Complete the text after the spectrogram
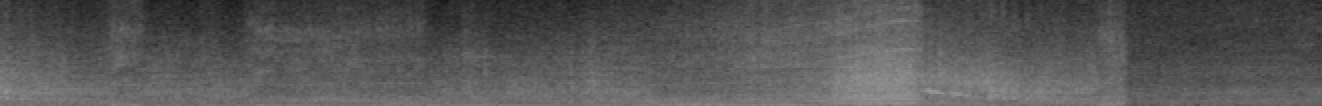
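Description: A racing car engine roars loudly at high revs, rising in pitch.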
